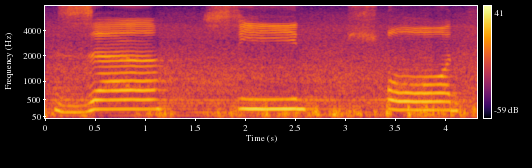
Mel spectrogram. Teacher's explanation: زبان کی نوک بھی ملے گی اور اوپر نیچے کے دونوں دانت بھی آپس میں مل جائیں گے سامنے والے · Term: حروف صفیریہ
